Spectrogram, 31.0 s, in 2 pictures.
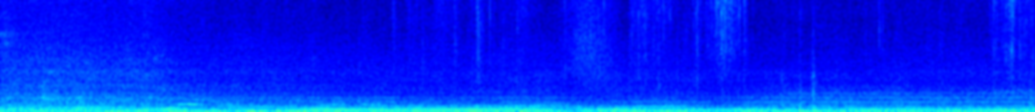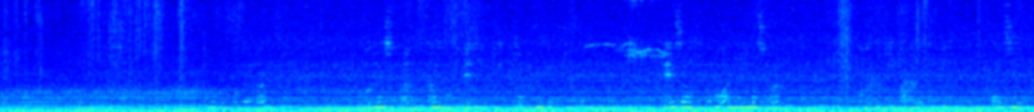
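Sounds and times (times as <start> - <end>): low rumble: 0.0 - 22.3
train equipment hum: 0.0 - 31.0.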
